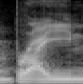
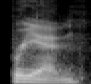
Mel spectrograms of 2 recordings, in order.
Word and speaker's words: Brienne: oh great like a Brienne chapter Brienne. I listened to the Game of Thrones audio books and the guy pronounced it brien and I was like this can't be right and it still bothers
